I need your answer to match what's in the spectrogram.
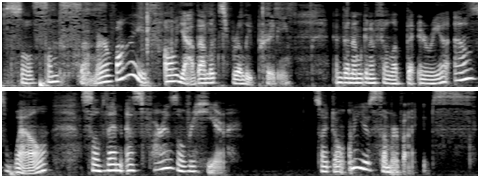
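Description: A woman in her thirties chatting casually as she decorates her planner, gushing and thinking aloud, sometimes dropping soft. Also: lowish voice, sing-song, a little slow, slightly rough. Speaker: planner vlogger.

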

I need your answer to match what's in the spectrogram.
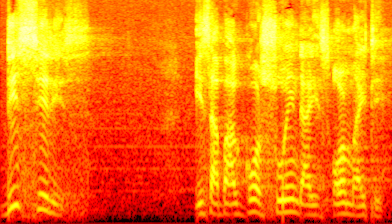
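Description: A man's voice: mid-range voice, moderate pace, bright, forceful tone, big-room sound. A man preaching a sermon as pastor, emphatic and acting out the conversations he retells. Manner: emphatic preaching, acts out quoted exchanges.

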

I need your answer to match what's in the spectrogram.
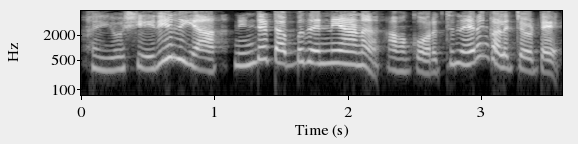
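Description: A young cartoon mother, voiced by a woman in a home-made cartoon, patient with her little one but quick to scold. Her voice sits extremely high. She coaxes in a sing-song and turns sharp when she scolds. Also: lively intonation. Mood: pleading. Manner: coaxing and sing-song with the baby, sharp with the older child.

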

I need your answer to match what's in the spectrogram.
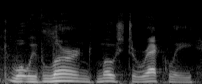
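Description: A man speaking as a news panel guest, explaining events in a measured way. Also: mid-range voice, warm tone, slight background noise.

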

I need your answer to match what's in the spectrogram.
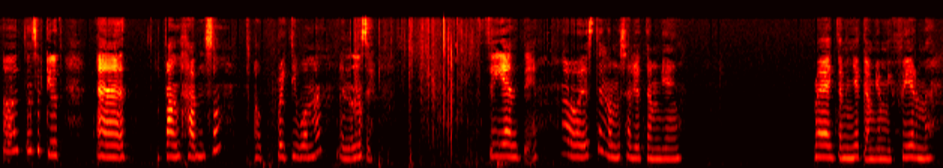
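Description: A woman's voice: high-pitched, little pitch movement, slow, pauses often. Gushing young-sounding woman vlogger. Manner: gushing, exclamatory, self-teasing. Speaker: vlogger showing her old drawings. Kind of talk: casual show-and-tell.

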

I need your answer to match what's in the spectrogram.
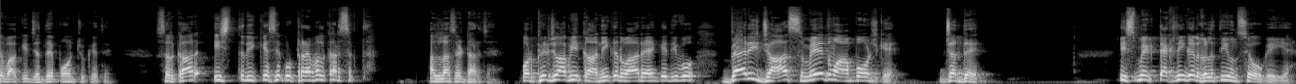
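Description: Man, religious lecturer, argumentative commentary, slightly high voice. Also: very animated. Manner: argumentative, challenging. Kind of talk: critical commentary on a clip.

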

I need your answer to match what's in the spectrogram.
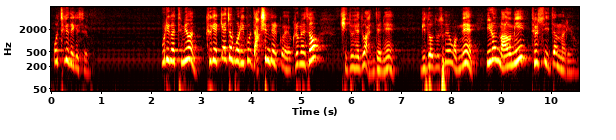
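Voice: mid-range voice, darkish tone. A pastor preaching a sermon at a church service in a conversational, joking way, often laughing and putting questions to the congregation.

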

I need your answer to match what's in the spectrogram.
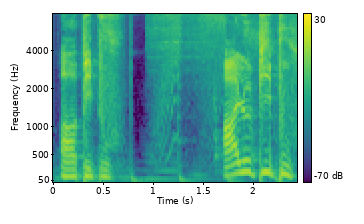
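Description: Male streamer, slightly high voice, chatty jokey game commentary, faint game music under him. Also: expressive, measured pace, darkish tone. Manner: chatty, joking, with frequent restarts. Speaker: let's play streamer. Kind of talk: casual gameplay commentary.

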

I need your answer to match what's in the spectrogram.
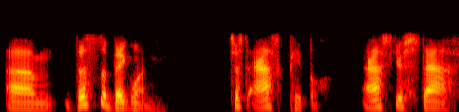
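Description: A company president from Denmark gives an unscripted webinar over slides, casual and rambling, full of fillers and restarts. His voice is fairly high and unhurried. The audio is tinny, phone-like and dry, with no room sound.

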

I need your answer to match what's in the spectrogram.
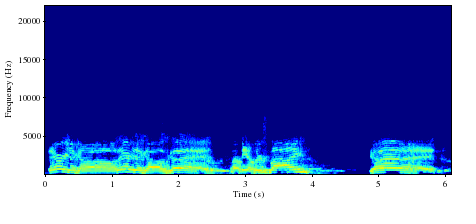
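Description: A woman's voice: sits high, slow pace, highs cut off. A woman speaking as an aerobics instructor for kids, calling out drills and counts in short, encouraging commands. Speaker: kids' fitness instructor.

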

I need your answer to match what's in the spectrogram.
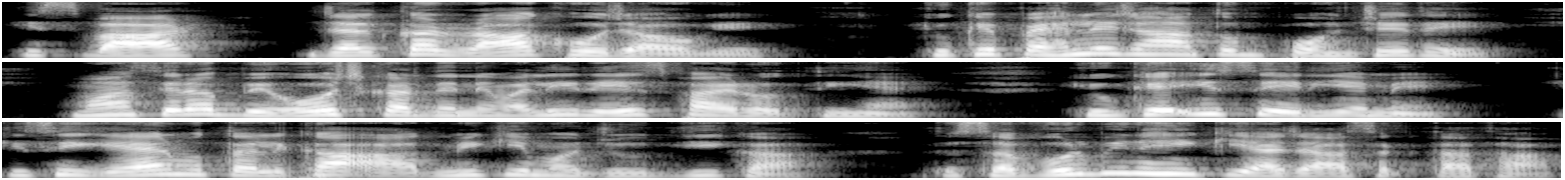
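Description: A woman's voice: medium pitch, natural voice. A woman voicing a frightened middle-aged male lab engineer in an audiobook, stammering and pleading with his captor.

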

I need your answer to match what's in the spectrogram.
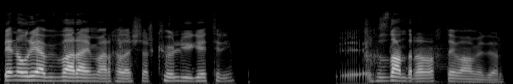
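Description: Young male gaming YouTuber, relaxed running commentary, a touch high, clean and close-miked. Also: a little fast, smooth. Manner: chatty, talks to himself while playing, says "abi" and "arkadaşlar" often. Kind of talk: casual Minecraft let's play commentary.

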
